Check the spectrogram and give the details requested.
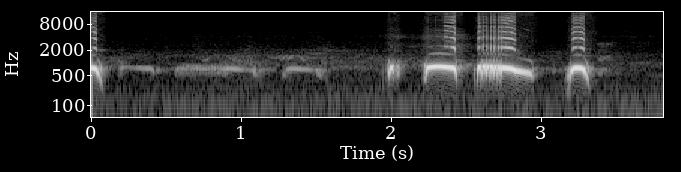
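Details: Spotted dove of the thổ đặc voice type, cooing to draw in wild birds: soft low murmuring notes first, then a loud phrase of four deep, round coos, the third longest and falling at its end.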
